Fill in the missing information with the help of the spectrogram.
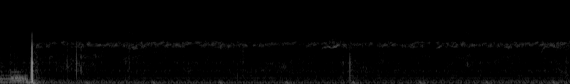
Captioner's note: frogs croak and crickets chirp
